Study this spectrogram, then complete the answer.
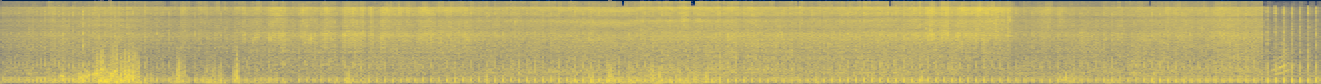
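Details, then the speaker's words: Motorbike sprayed with water: uneven, jerky stumbling run; cause is an oxidized ignition connector that misfires once water gets on it, fixed by cleaning and crimping the connector tighter. "Nguyên nhân là do nó bị oxy hóa cái rắc này, nếu mà có một ít nước xuống là nó sẽ bị cà giật."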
